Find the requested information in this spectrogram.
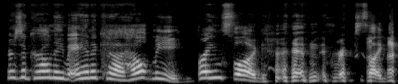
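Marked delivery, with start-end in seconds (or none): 0.1-2.7 very high, loud, panicked squeal; high-pitched, hammed-up plea for help; Morty impression. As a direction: blurt it out as a frantic cartoon character. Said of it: "And Morty just goes".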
